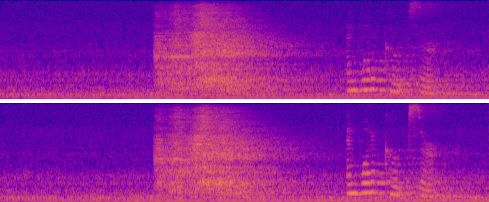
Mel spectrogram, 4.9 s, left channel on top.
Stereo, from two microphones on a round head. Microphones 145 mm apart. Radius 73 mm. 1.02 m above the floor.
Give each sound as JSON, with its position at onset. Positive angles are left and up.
{"t": 1.5, "sound": "a zipper", "side_deg": 0, "distance_m": 9.5}
{"t": 3.5, "sound": "a woman speaking", "side_deg": -70, "distance_m": 2.5}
